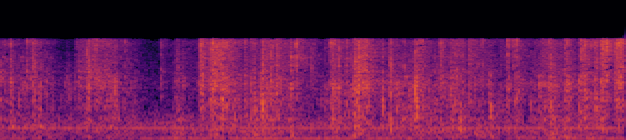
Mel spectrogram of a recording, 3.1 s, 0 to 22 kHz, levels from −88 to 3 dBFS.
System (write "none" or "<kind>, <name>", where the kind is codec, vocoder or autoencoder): none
